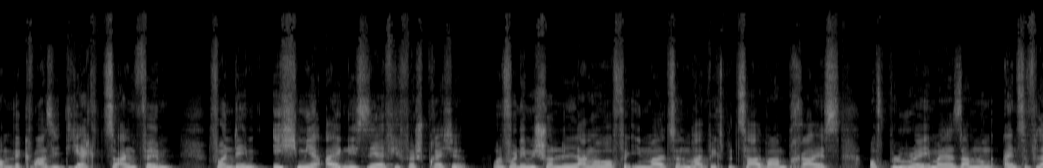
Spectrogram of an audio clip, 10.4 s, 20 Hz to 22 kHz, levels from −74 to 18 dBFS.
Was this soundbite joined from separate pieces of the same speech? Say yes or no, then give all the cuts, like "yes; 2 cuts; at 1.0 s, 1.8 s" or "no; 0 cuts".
no; 0 cuts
